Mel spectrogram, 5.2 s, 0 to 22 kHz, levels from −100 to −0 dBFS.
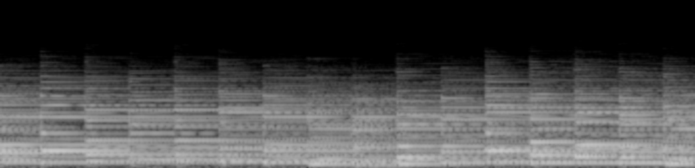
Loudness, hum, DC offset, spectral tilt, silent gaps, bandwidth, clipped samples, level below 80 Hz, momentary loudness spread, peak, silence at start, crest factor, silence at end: -26 LUFS; none; under 0.1%; -8 dB/octave; none; 4.9 kHz; under 0.1%; -50 dBFS; 5 LU; -10 dBFS; 0 s; 14 dB; 0 s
